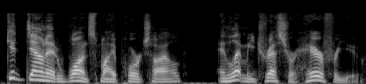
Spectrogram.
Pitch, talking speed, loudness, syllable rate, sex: 145 Hz, 245 wpm, -20 LUFS, 4.6 syllables/s, male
